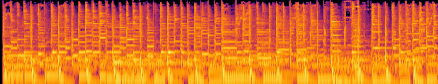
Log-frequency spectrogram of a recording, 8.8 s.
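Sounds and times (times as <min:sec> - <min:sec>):
romantic trailer background music ringtone: 0:00.1 - 0:08.7.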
